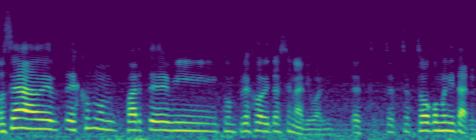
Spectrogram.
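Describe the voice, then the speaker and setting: A man with a Chilean accent talks at a very fast pace. His high pitch carries lively intonation. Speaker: journalist and photographer. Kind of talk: interview conversation. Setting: rooftop, outdoors.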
